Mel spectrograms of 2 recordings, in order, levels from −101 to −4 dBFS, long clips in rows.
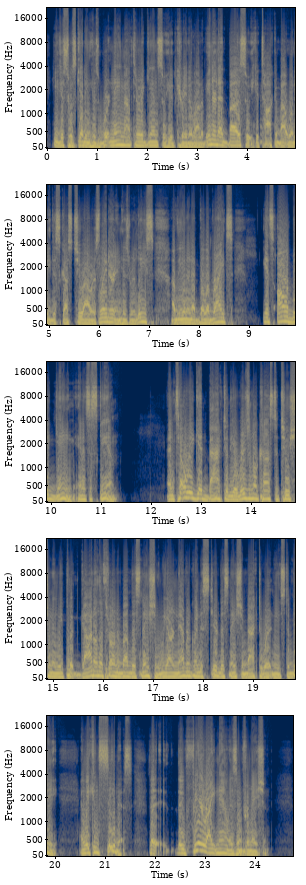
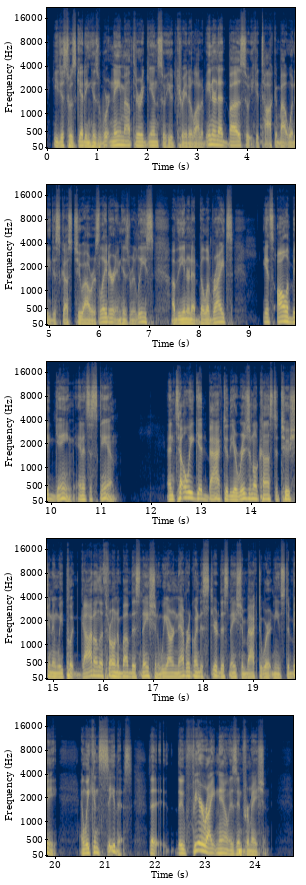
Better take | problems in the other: second | distortion; heavy; 6 dB below the speech

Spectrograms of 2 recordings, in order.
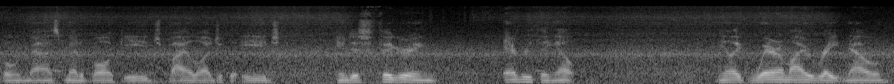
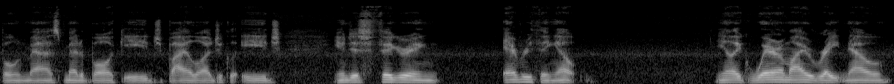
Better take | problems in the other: second | hiss; loud; throughout; 7 dB below the speech; faint in the second

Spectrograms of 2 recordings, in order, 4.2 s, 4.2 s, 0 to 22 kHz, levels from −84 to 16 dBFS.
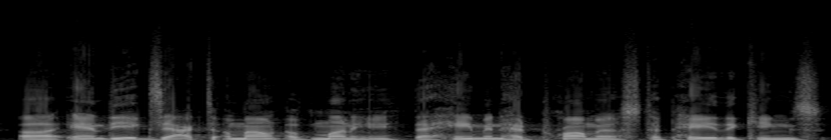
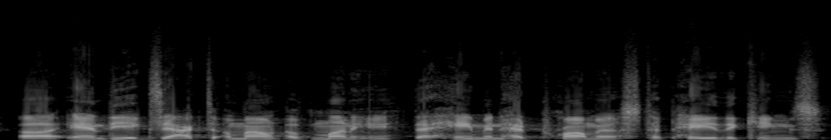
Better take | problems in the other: first | thin; very; fading below 450 Hz

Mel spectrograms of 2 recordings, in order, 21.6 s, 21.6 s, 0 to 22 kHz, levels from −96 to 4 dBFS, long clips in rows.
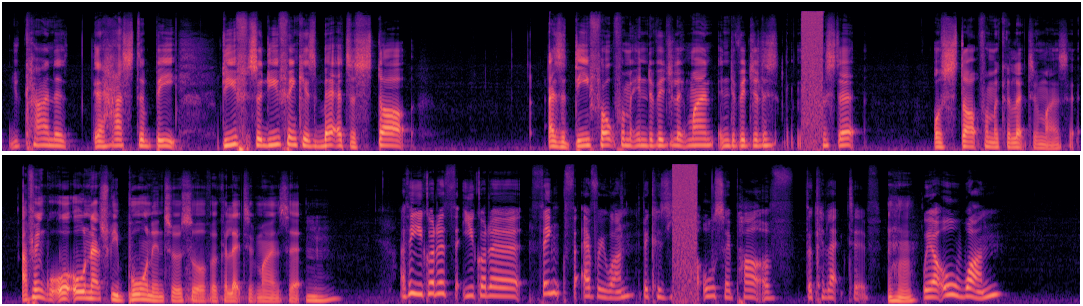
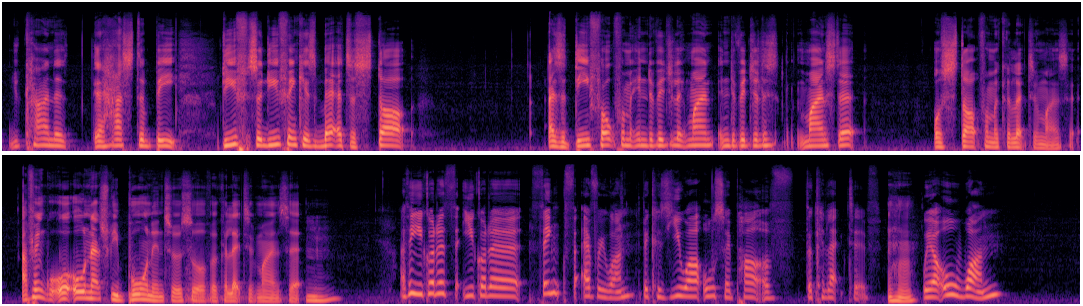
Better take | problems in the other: second | audio cutting out; filled with static; at 8 s and at 18 s

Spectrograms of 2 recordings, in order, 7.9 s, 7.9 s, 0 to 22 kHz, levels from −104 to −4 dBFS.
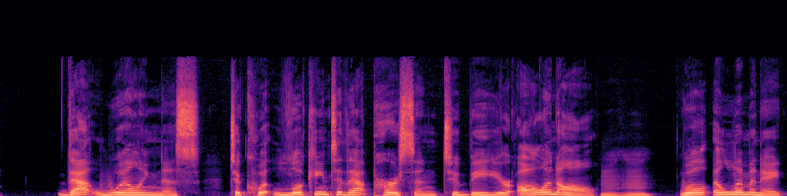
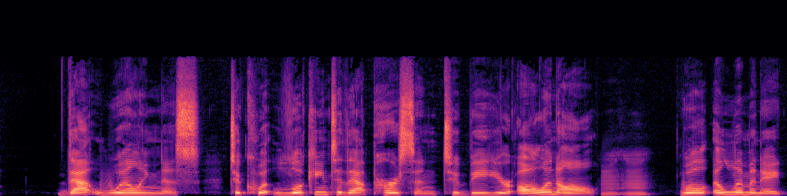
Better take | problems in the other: first | thin; very; fading below 350 Hz

